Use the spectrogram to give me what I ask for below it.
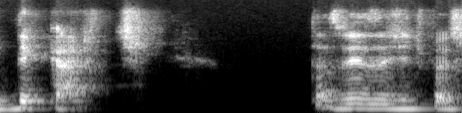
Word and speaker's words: Descartes: O nome dele não se pronuncia os S's. Então, Descartes.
